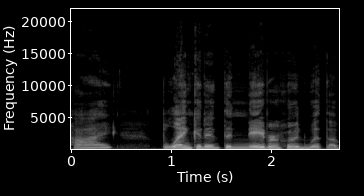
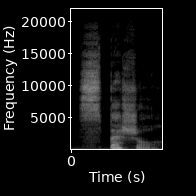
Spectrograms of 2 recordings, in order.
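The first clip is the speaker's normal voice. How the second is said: whispered; 2 semitones higher, 9 dB quieter than usual. A narrator's reading. Oven dial label, whispered.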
